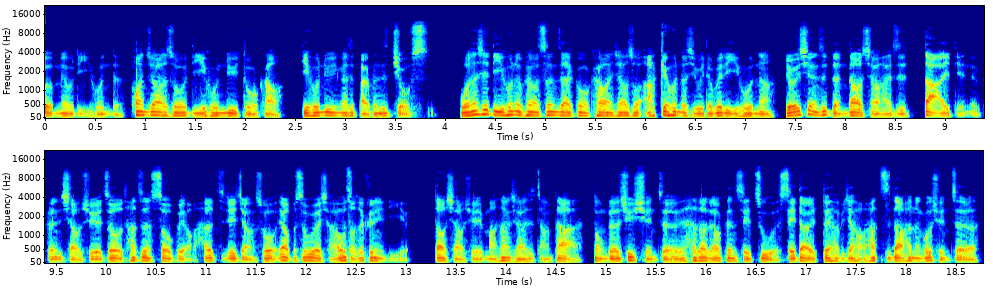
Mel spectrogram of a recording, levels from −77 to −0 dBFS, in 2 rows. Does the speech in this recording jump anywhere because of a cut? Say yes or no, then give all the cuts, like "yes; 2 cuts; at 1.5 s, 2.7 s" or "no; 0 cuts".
no; 0 cuts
